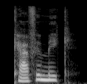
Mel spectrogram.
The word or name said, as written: kaffemik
